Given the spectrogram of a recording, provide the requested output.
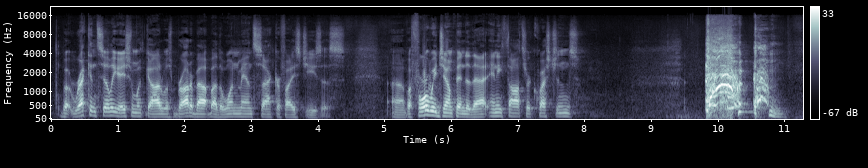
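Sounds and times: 
speech: 0.1 - 8.0
loud coughing and throat clearing: 9.8 - 11.1.

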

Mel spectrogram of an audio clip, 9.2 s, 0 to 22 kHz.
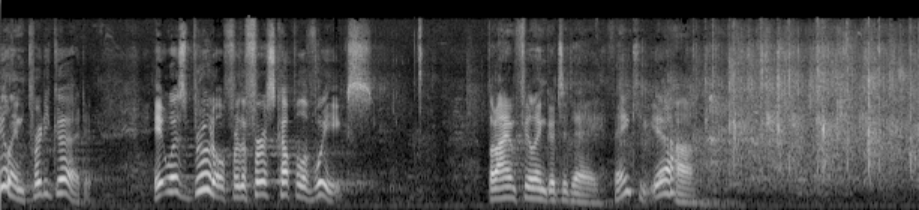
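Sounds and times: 
speech: 0.0 - 3.8, 4.9 - 7.3
audience applauding: 5.7 - 9.1.

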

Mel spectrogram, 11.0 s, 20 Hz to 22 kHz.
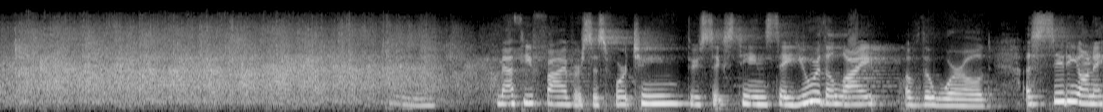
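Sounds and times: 
audience clapping at a worship gathering: 0.0 - 5.1
speech: 5.0 - 11.0.

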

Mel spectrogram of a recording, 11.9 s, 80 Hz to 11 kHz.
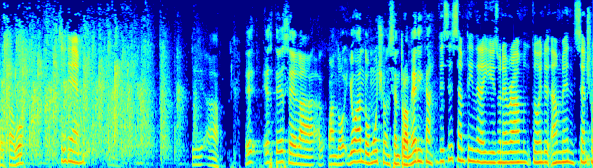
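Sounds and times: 
speech: 0.0 - 1.9, 3.9 - 11.8
audience applause: 0.0 - 4.1.

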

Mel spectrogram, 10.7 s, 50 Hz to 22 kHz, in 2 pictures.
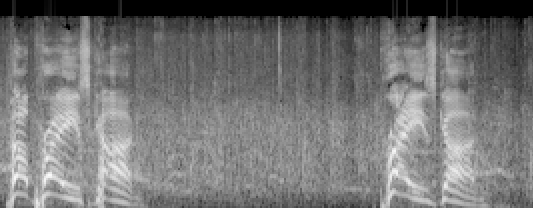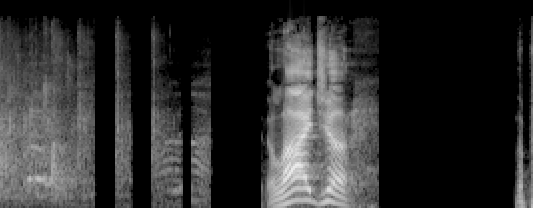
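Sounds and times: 
audience clapping hands: 0.0 - 7.2
speech: 0.1 - 1.6, 3.8 - 5.0, 8.0 - 9.0, 10.5 - 10.6.

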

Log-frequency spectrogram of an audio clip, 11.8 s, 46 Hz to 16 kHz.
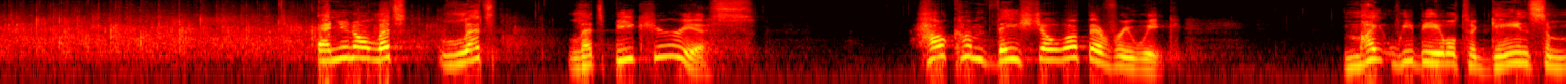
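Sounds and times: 
crowd clapping: 0.0 - 4.2
speech: 2.4 - 5.7, 6.9 - 8.9, 10.1 - 11.7.

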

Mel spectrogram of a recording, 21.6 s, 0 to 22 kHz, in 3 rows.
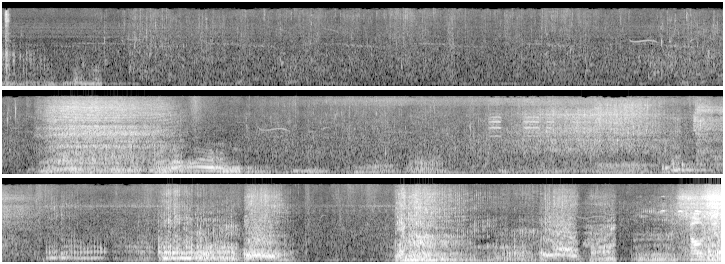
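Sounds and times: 
pride of lions growling and roaring while feeding on a dead hippo: 7.6 - 11.9, 12.9 - 17.5, 18.3 - 21.6
steady outdoor riverside hiss: 12.3 - 15.0.

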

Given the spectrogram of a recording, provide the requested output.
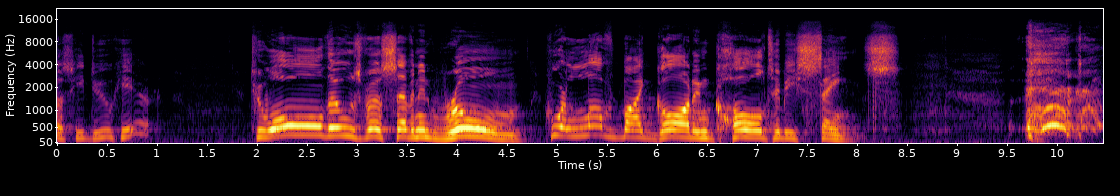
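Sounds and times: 
speech: 0.0 - 1.0, 1.9 - 8.4, 9.7 - 10.4
raspy cough: 9.6 - 10.4.

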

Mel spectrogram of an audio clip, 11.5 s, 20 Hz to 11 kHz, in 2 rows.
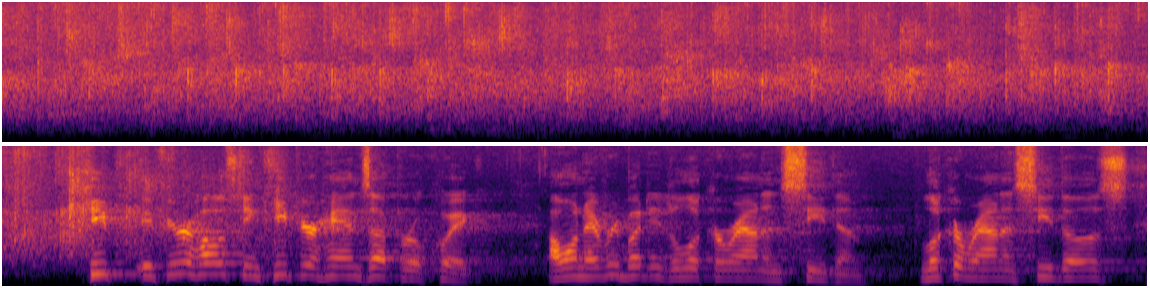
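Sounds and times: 
crowd applause: 0.0 - 7.2
speech: 6.2 - 11.4.

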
